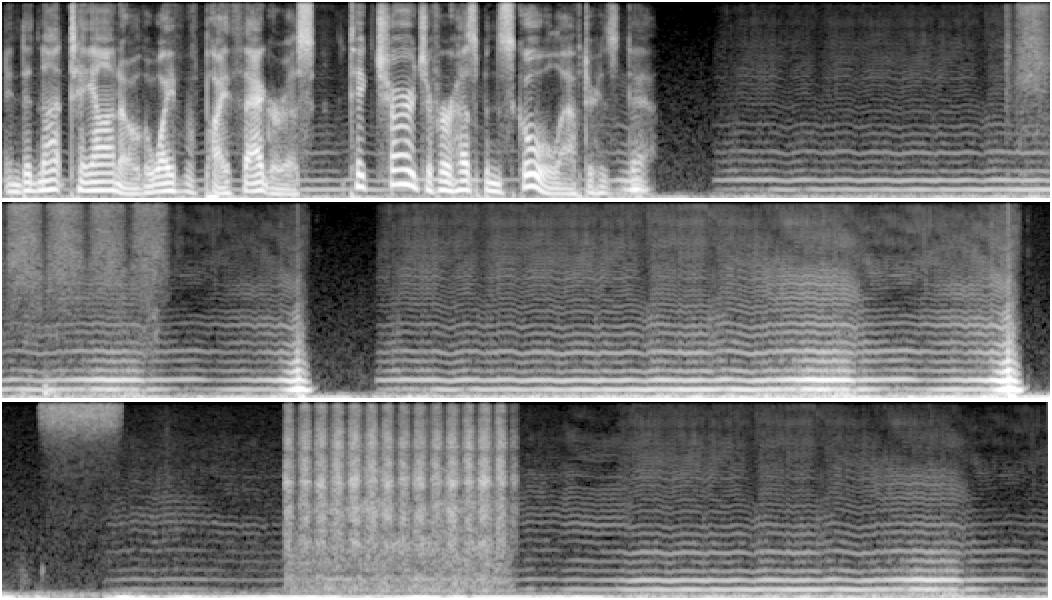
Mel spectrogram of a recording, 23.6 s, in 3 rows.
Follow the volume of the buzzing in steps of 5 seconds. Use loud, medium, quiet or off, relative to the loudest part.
quiet, quiet, medium, loud, quiet.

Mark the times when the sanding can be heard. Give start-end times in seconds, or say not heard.
7.5-9.2, 17.8-19.6.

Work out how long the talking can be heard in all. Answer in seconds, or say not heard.
5 s.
